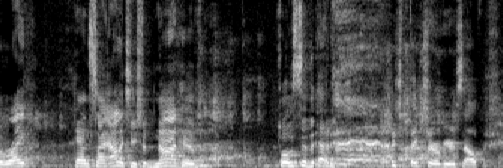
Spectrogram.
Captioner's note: laughing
